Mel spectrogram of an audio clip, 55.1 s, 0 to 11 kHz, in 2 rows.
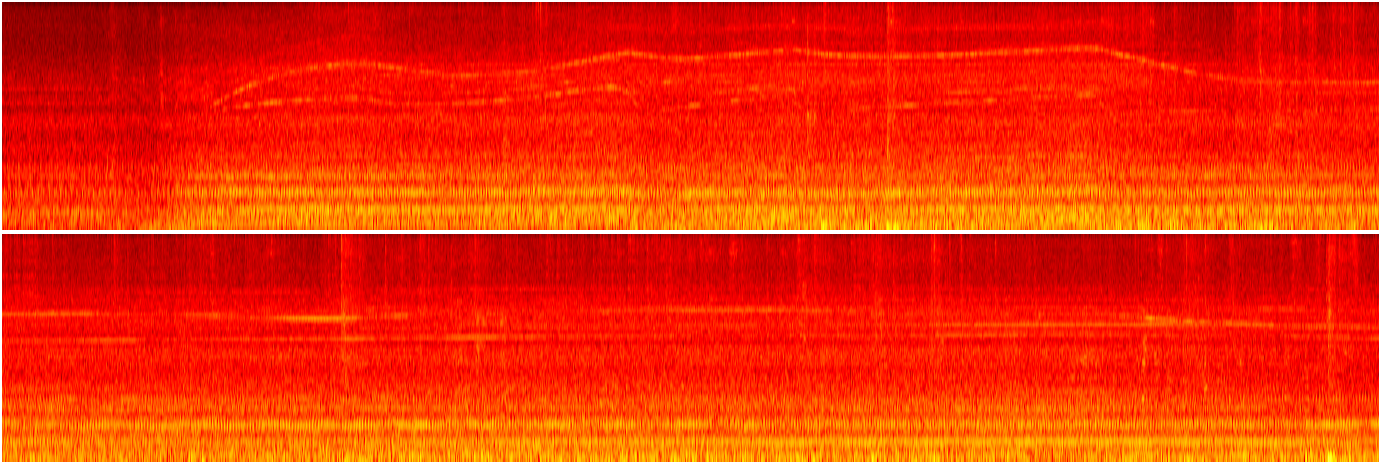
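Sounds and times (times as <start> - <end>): bus engine running: 0.0 - 55.0.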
